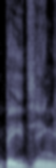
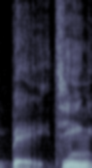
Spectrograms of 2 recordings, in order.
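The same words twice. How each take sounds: First: It is said flat, without Chinese tones. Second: It is said with Mandarin Chinese tones. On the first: This is the adapted form people use. "you probably say Beijing" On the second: This is the native form people avoid. "you don't say Beijing, you don't use the tones"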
